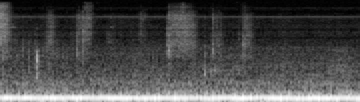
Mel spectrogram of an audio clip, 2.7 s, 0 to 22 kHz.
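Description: A steady low drone from a Ford F-150 Raptor R's supercharged 5.2-litre V8, heard from inside the cabin in stop-and-go driving. It holds an even, constant hum with faint light clicks above it, and no one speaks.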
